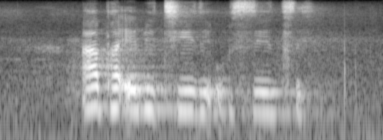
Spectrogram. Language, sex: Xhosa, female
